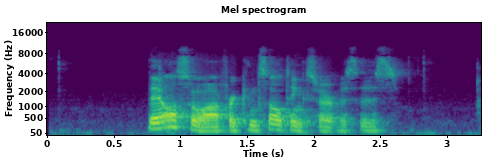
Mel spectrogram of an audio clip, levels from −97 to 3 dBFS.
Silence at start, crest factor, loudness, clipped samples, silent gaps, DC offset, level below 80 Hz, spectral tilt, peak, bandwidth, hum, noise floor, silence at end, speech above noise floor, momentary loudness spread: 0.75 s; 18 dB; -17 LUFS; under 0.1%; none; under 0.1%; -52 dBFS; -6.5 dB/octave; 0 dBFS; 7.6 kHz; none; -58 dBFS; 0.65 s; 41 dB; 16 LU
